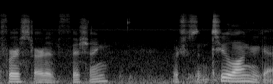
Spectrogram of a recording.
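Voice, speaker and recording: A man holds a medium pitch with ordinary variation while noticeable noise sits behind him. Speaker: fishing vlogger. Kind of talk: casual vlog commentary. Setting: outdoors. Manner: halting; casual.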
